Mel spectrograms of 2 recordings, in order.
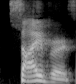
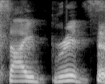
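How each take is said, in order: First: "Cybirds" misread with plain "birds" at the end; misread pronunciation. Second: "Cybrids" with the r straight after the b; corrected pronunciation. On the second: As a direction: say "Cybrids" as SIGH-brids. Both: Shown as a demonstration. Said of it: "I read it like Cybirds".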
